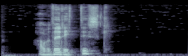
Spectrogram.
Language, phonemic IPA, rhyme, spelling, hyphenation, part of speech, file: Norwegian Bokmål, /abdəˈrɪtːɪsk/, -ɪsk, abderittisk, ab‧de‧ritt‧isk, adjective, Nb-abderittisk.ogg
- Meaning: abderian (foolish; absurd; ridiculous; inclined to incessant merriment or laughter)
